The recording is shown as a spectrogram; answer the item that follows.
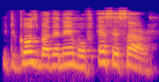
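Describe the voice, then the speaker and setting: An instructor giving an explanatory lecture in a deliberate, phrase-by-phrase way with pauses. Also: mid-range voice, dark tone. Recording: dull, lo-fi voice recording.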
